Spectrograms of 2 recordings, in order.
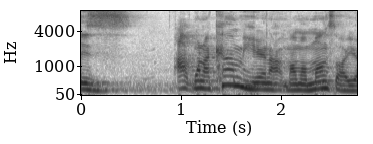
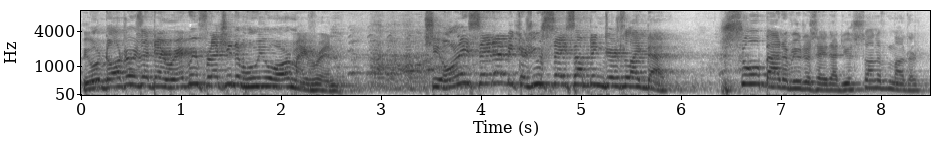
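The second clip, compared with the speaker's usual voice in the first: upset Indian man, higher and singsong; Indian accent; 5 semitones higher than usual. Retold or imitated. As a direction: scold in a fussy Indian accent. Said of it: "heard an Indian person cuss".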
